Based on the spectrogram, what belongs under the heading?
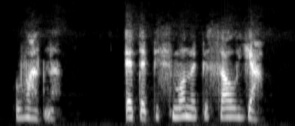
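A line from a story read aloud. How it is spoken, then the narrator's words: Quiet but intense. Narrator (Russian): Майкл говорил негромко, но впечатление было такое, что он кричит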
